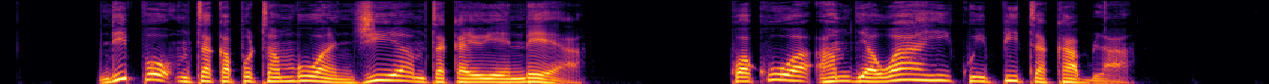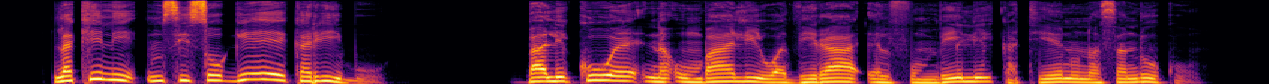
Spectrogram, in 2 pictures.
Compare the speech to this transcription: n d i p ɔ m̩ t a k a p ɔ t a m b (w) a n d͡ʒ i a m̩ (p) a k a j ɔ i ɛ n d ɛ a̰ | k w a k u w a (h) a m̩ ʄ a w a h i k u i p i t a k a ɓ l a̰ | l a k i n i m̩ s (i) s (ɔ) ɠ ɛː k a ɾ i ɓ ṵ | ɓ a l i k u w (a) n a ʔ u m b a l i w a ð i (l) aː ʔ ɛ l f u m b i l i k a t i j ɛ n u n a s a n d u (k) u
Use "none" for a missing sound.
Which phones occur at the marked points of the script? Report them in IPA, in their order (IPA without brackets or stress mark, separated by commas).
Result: u, t, h, i, ɔ, ɛ, ɾ, k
